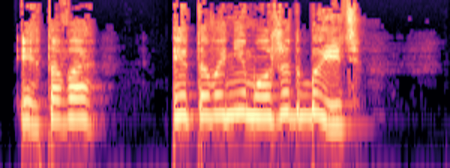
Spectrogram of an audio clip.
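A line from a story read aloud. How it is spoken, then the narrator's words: Choked gasp. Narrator (Russian): Аня сдавленно выдохнула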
